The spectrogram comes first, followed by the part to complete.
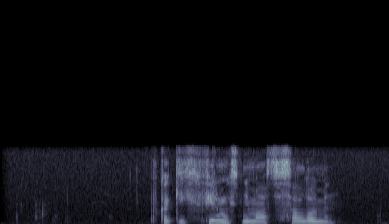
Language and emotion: Russian, neutral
